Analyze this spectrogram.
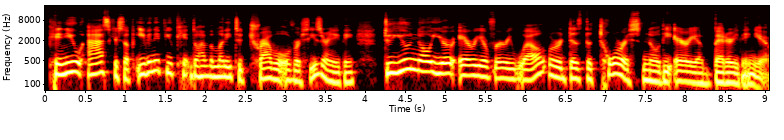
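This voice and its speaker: A woman from Boston co-hosting a podcast, telling stories in an animated, emphatic, casual way. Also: sits low, a little fast, no room sound, studio quality. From Boston, USA. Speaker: podcast co-host.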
